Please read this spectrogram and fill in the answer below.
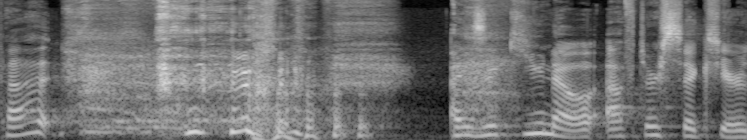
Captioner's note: audience laughing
